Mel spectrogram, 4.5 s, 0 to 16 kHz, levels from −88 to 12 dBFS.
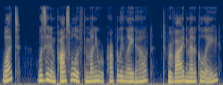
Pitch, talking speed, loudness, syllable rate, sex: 195 Hz, 200 wpm, -16 LUFS, 6.7 syllables/s, female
